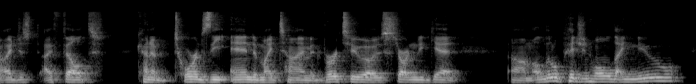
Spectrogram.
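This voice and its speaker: A young man from Long Island, New York, introducing himself as a student panelist on a video call, relaxed with many fillers. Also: lowish voice. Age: young adult.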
